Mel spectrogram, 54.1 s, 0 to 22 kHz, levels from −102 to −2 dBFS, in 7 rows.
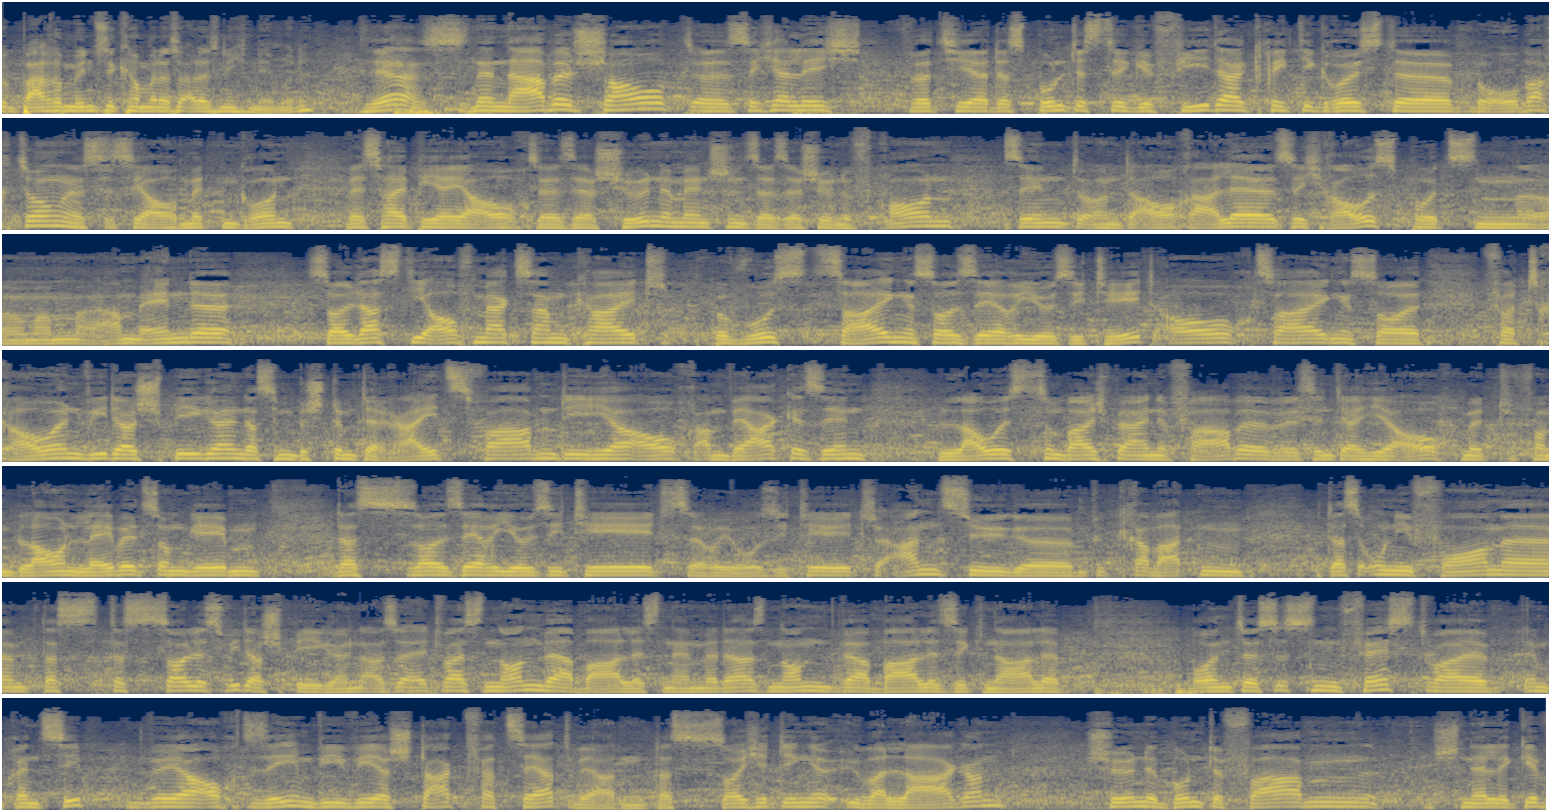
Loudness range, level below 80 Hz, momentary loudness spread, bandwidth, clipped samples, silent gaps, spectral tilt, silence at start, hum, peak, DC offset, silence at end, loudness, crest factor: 2 LU; -42 dBFS; 5 LU; 15 kHz; under 0.1%; none; -5 dB/octave; 0 s; none; 0 dBFS; under 0.1%; 0 s; -18 LUFS; 18 dB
